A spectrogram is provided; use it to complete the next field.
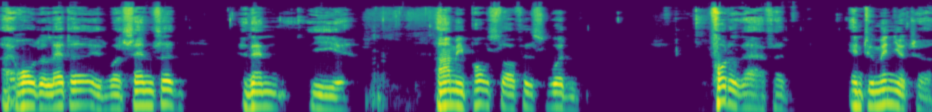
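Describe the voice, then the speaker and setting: In a German accent, a man with a dark, mellow tone and a fairly high pitch speaks at a very slow pace, with ordinary pitch variation and long, frequent pauses. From Germany. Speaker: war veteran. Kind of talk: oral history interview. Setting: library.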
